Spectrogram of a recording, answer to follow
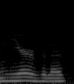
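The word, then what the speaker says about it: Neuvillette: How do you say his name again? Nirvalet? Yeah, Nirvalet.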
